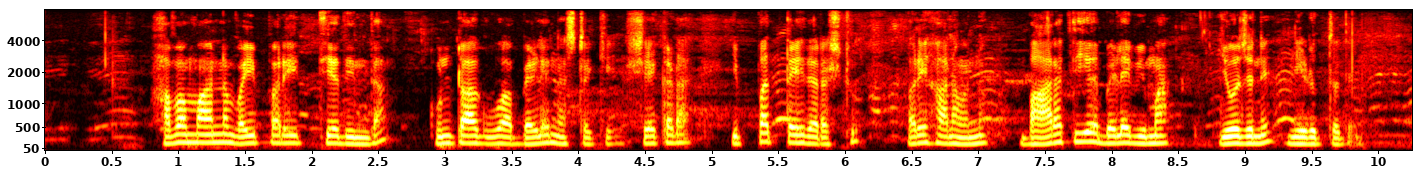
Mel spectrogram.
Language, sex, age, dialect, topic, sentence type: Kannada, male, 18-24, Mysore Kannada, agriculture, statement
